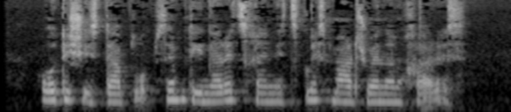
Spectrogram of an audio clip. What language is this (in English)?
Georgian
